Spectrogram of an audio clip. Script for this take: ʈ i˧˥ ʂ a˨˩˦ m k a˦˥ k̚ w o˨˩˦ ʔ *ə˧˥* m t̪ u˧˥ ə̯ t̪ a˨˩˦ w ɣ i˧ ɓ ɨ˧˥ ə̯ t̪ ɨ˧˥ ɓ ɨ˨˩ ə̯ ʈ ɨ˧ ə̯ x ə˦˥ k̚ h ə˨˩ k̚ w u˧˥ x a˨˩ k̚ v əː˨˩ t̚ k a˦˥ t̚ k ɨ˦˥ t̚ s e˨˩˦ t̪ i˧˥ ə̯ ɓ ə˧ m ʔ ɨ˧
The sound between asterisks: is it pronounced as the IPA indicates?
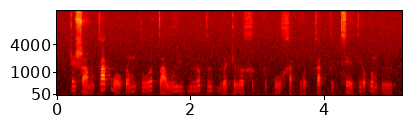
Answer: yes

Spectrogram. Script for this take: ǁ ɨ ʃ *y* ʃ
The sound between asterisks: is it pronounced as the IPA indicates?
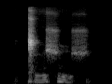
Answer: yes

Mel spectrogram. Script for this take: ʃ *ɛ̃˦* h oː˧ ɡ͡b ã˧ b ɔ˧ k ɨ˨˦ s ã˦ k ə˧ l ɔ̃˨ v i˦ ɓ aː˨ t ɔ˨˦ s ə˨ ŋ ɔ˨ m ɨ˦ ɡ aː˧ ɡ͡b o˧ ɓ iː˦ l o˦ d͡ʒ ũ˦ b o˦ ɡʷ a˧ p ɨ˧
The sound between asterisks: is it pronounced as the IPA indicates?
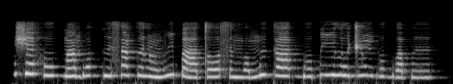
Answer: no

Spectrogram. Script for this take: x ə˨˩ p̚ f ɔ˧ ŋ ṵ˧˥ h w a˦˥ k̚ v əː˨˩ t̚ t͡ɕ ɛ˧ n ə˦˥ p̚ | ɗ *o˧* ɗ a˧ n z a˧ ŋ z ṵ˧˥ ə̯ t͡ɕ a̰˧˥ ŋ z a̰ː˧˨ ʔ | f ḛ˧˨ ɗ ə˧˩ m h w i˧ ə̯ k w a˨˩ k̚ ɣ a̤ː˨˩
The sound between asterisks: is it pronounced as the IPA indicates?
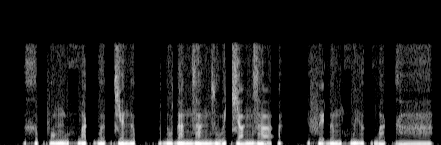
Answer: yes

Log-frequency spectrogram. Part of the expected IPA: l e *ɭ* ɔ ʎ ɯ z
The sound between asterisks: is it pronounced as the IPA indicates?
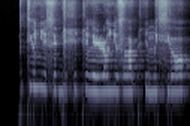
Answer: yes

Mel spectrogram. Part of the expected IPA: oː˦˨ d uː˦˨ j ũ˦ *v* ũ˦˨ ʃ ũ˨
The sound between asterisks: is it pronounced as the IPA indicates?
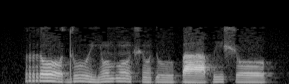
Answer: yes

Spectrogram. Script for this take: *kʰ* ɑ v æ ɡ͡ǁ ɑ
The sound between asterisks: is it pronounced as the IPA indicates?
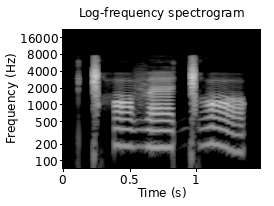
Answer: no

